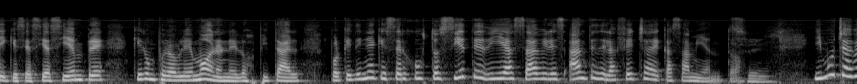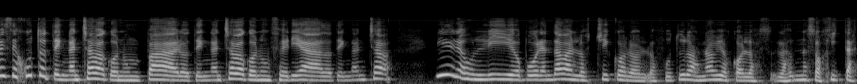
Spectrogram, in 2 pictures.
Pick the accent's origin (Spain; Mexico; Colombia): Spain; Galicia; yo digo gallego, pero es con todo cariño por mi tierra, de mi familia.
